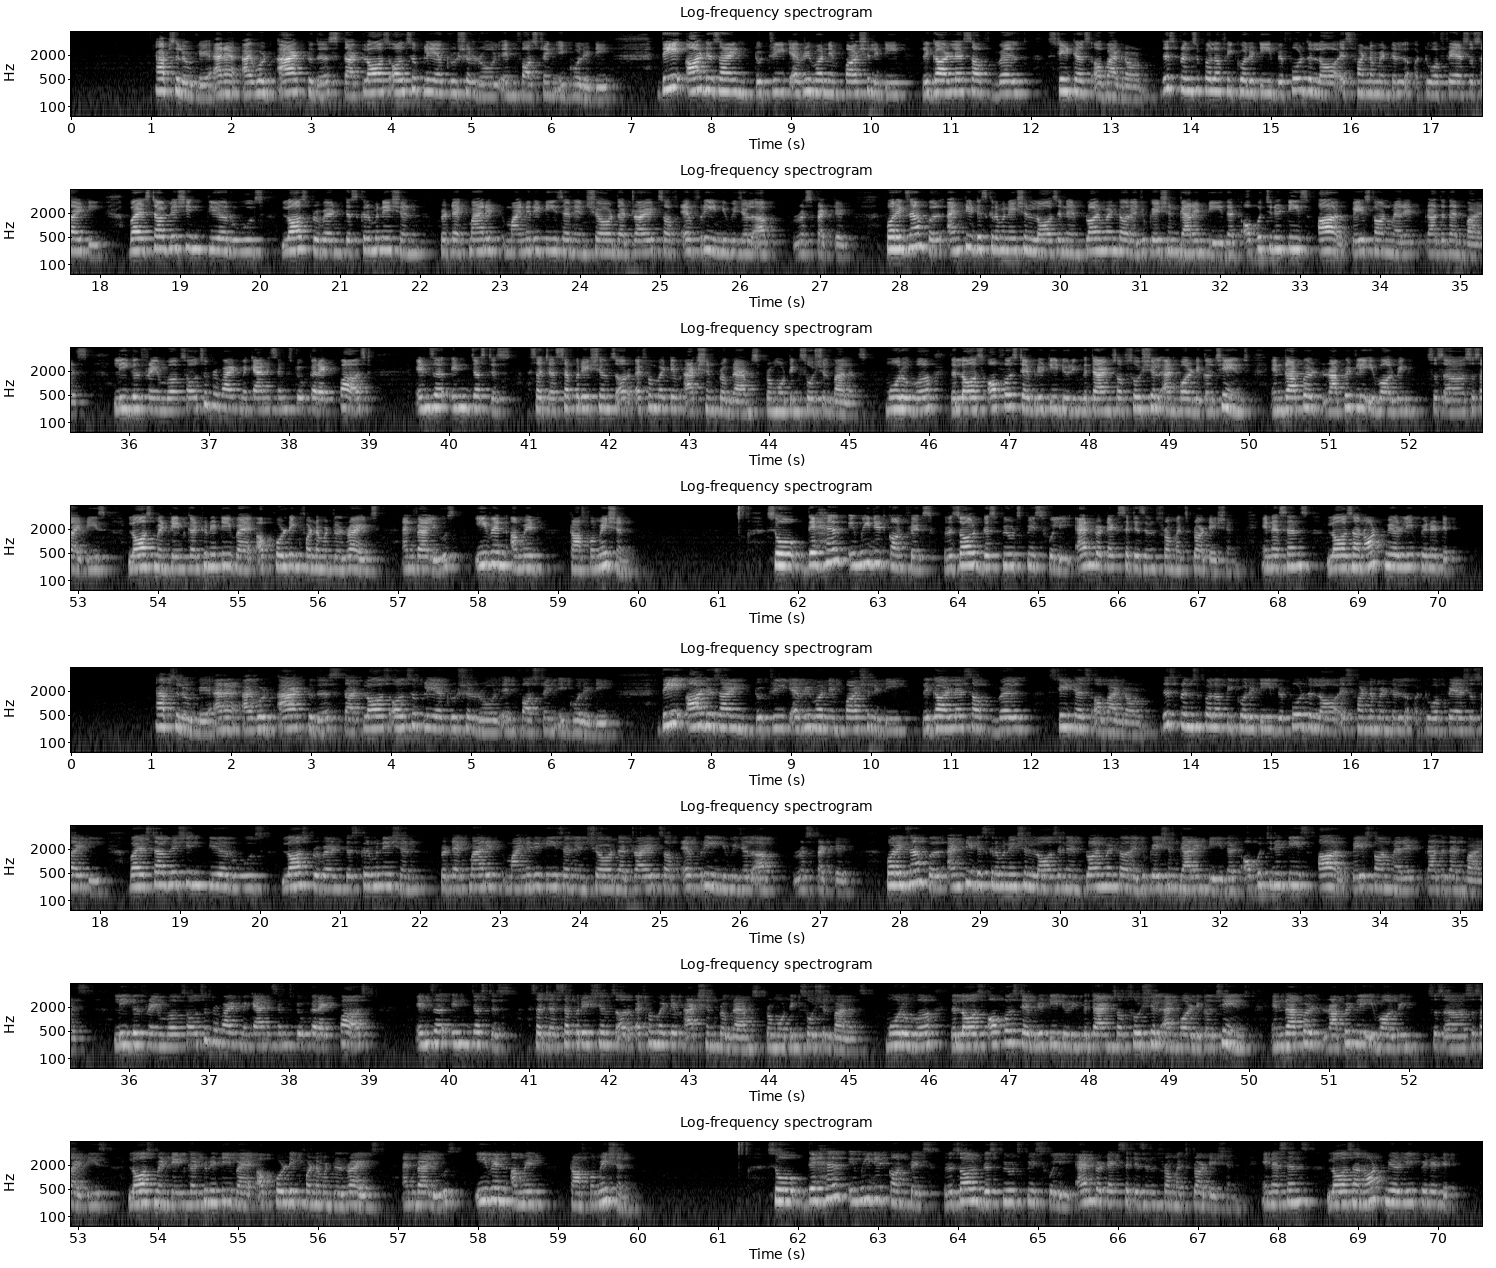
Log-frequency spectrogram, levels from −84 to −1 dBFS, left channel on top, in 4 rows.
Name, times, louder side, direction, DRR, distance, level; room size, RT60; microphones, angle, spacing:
voice 1, 1.1-6.7 7.0-10.4 10.6-11.9 12.2-22.0 22.3-26.4 26.7-27.3 27.8-35.5 35.8-39.0 39.6-45.1 45.5-50.0 50.3-53.3 53.6-56.6 57.1-57.7 58.0-58.8 59.2-59.9 61.6-67.5 67.8-70.1, left 4 dB, 80° left, 3 dB, 2.0 m, -29 dB
21.5 x 9.0 x 2.4 m, 0.39 s
head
